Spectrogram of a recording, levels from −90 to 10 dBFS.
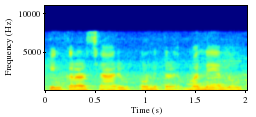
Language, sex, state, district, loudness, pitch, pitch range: Kannada, female, Karnataka, Koppal, -16 LUFS, 220 Hz, 200-225 Hz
